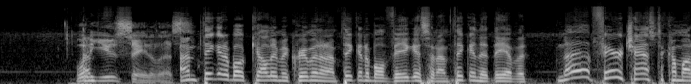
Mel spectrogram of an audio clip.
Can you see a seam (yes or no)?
no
